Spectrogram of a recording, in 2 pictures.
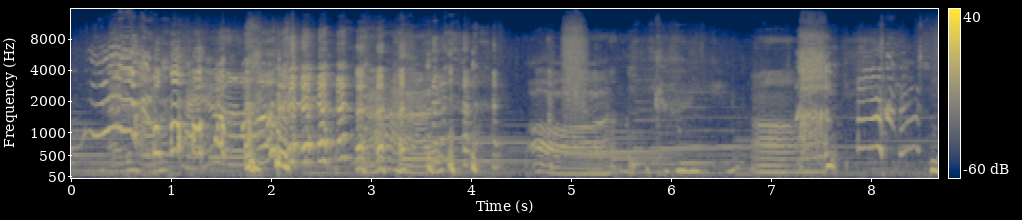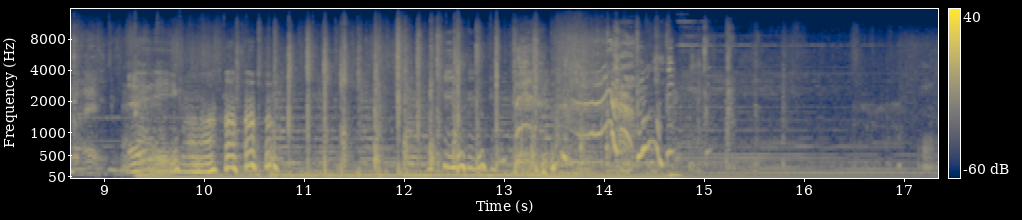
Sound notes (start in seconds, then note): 0.3 all laughing; 7.2 crying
